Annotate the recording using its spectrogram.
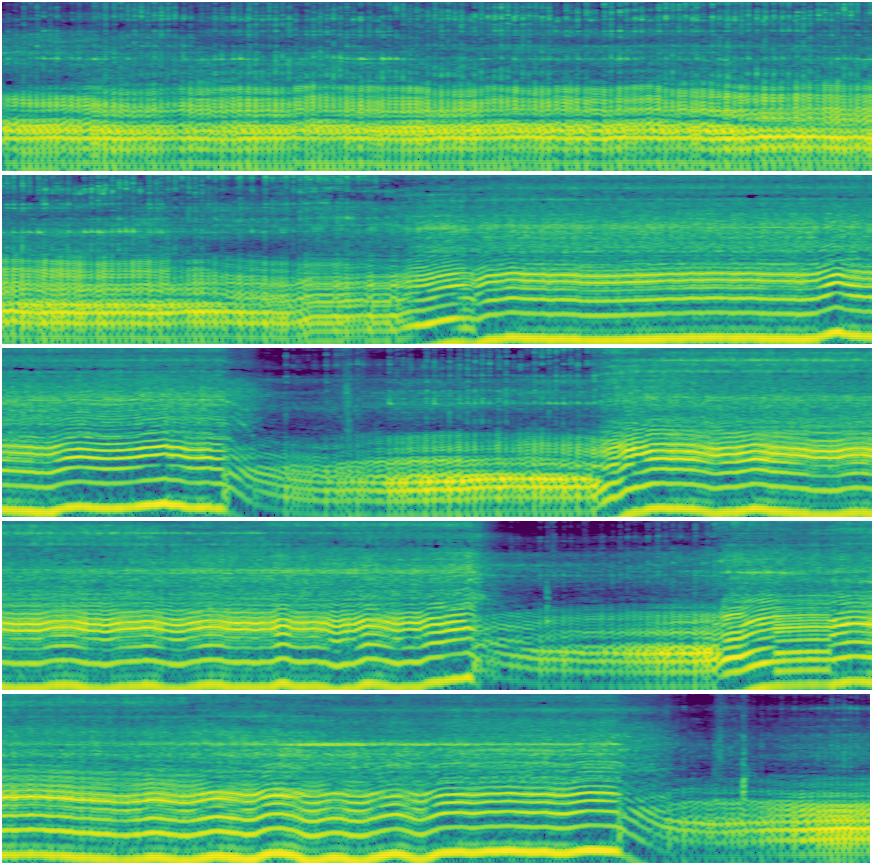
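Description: Petrol pole saw (long-reach pruning chainsaw) with a small gasoline engine and chain bar, cutting branches. It runs steadily for about nine seconds, then revs up into the cut with its pitch wavering under load. It eases off briefly twice, at about fifteen and twenty-three seconds in, before revving up again.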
